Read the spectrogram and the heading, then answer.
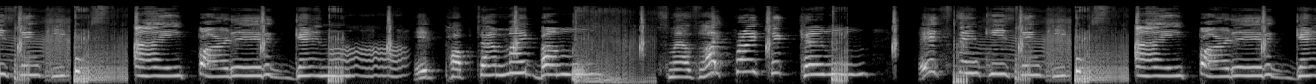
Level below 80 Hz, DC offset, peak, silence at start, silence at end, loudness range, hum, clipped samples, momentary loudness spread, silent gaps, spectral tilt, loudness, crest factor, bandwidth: -50 dBFS; under 0.1%; 0 dBFS; 0 s; 0 s; 1 LU; none; under 0.1%; 8 LU; 9.04-9.12 s; -2.5 dB/octave; -18 LUFS; 18 dB; 16.5 kHz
